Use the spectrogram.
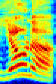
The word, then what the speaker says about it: Yona: Any luck with Yona? That's her freaking name. Yona. How did I forget that? It rhymes with Jonah.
